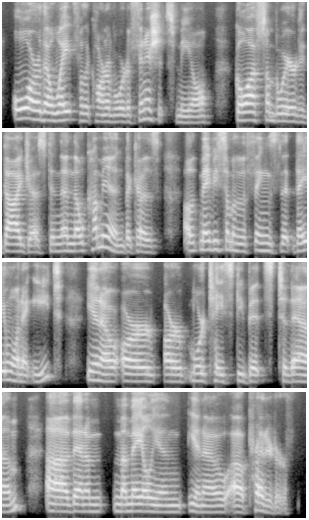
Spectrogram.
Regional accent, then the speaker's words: North Carolina, United States; Yeah, growing up in North Carolina, and no offense, I love my home state

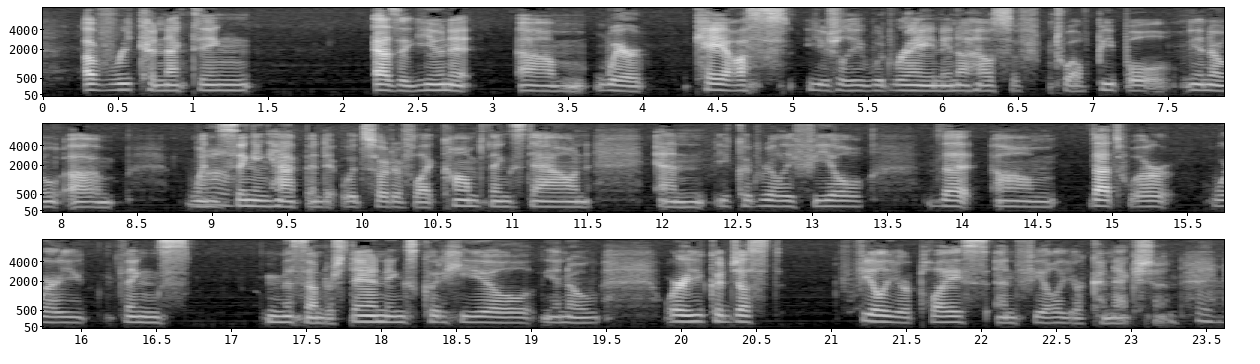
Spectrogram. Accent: Cape Cod, Massachusetts, United States; I grew up on Cape Cod and had, a large Irish family. We weren't from Ireland.

